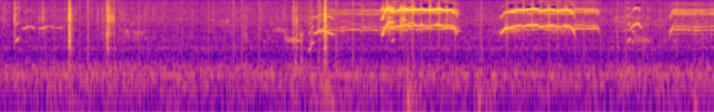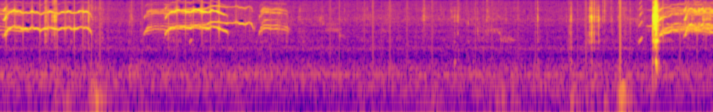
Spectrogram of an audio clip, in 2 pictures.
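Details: Lesser kestrel chicks, wild, calling as the female brings a mouse to the nest; a run of short high squealing notes repeated about twice a second, each slightly arched, with scattered clicks and steady low hum.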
